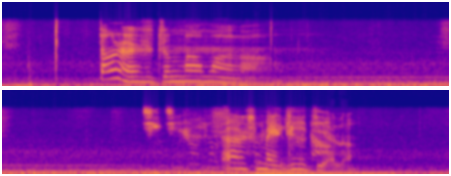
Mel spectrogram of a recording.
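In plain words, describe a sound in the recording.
A young woman speaks briefly and close by, in short bursts.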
